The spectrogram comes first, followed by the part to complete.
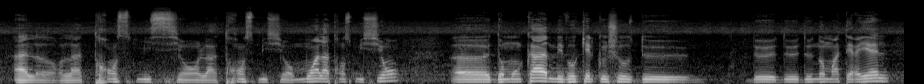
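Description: A normal speaking voice from a man, medium in pitch, with fairly even intonation. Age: young. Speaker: young festival participant. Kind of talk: live public radio panel chat.

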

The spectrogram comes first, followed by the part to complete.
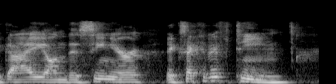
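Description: A man with an Austrian accent speaks at a medium pitch, his pitch rising and falling in an ordinary way. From Austria, Vienna. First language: German. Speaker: impact investor. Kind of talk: interview. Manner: hesitant, many fillers.

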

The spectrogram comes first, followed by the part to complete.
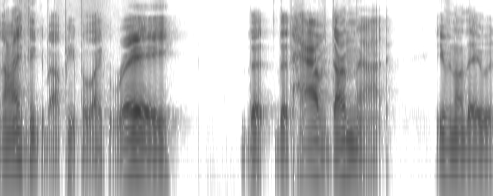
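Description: Very deep and low, a man's voice carries vocal fry, lively intonation and an American accent at a fairly quick pace. The recording is very clean over a silent background. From US West, Wind River Reservation, Wyoming. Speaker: fishing guide and psychologist. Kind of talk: casual interview.

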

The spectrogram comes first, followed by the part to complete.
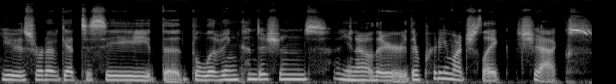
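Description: A woman's fairly high voice with an American accent, fairly even intonation and a fairly slow pace, on a very clean recording with a silent background. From US South, Raleigh, North Carolina. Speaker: university student. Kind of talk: casual talk with slide presentation. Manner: halting, many fillers.

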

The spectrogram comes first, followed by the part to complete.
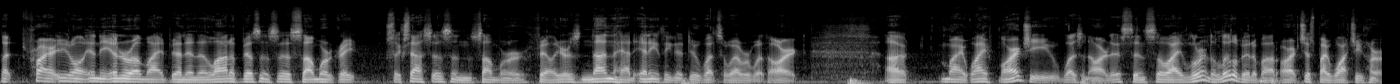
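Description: A man with an American accent and an unremarkable speaking voice, medium pitch, ordinary pitch variation and a fairly quick pace. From United States. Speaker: artist. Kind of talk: interview. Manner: casual, chatty.

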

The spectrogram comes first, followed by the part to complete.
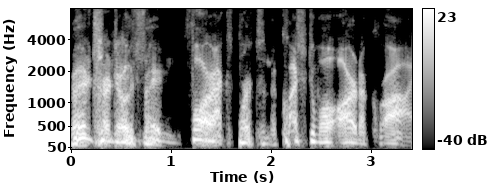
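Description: A man's gruff, raspy, put-on character voice, fairly low in pitch, at a moderate pace. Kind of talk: announcer.

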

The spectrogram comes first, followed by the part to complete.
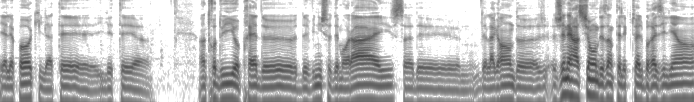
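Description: The recording is very clean with a silent background as a man speaks at a very deep, low pitch. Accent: Portuguese. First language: Portuguese (speaking French). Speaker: ocean foundation advocacy director. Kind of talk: interview. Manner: halting with repetitions.

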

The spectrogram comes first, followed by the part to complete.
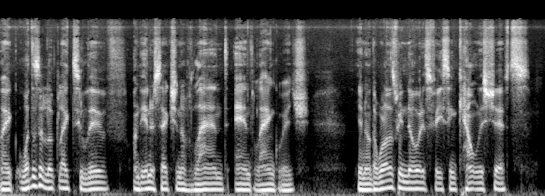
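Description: This man's voice is very deep and low, with fairly even intonation at a moderate pace. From Ecuador. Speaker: language justice activist. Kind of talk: radio panel discussion. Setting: studio.

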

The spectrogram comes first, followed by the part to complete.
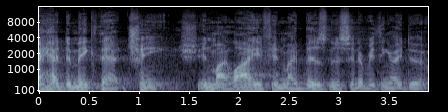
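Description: Noticeable background noise and audible room echo surround a man who speaks fairly quickly in an American accent. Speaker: motivational speaker and author. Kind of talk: speech.

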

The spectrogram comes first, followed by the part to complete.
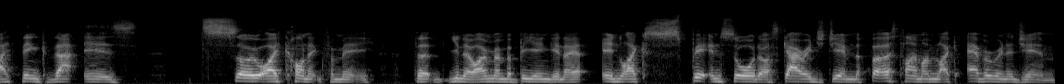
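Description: A man speaks with an English accent at medium pitch. His pace is fairly slow and his intonation fairly even. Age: 20s. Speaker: musical theatre actor. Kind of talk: interview.

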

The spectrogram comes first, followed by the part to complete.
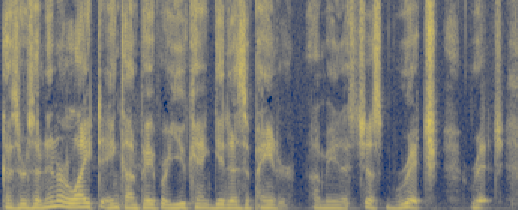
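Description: A man with an American accent talks at a fairly quick pace in a medium pitch. His voice is dark, mellow and somewhat breathy, with fairly even intonation. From Iowa, US Midwest. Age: 80s+. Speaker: painter. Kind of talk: interview. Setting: radio studio.

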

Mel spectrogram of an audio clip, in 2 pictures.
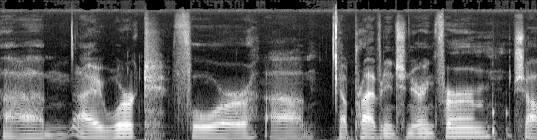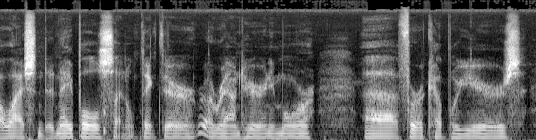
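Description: With a Midwestern American accent, a man speaks fairly slowly at a fairly low pitch in a monotone, flat delivery. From Kansas, Johnson County. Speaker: county road engineer. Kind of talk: interview. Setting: public works office.

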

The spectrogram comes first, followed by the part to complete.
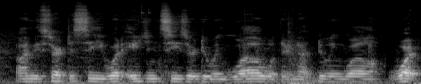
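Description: Through audible room echo, a dark, mellow tone comes across with an American accent at a fairly quick pace. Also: man. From US South. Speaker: nonprofit co-founder. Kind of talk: interview.

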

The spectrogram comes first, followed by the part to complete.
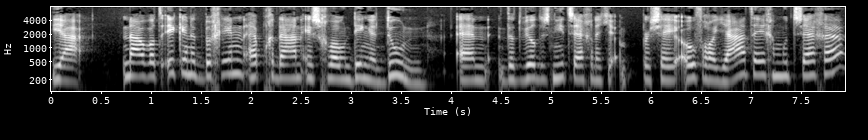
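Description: This woman has an ordinary speaking voice, pitched fairly high. She talks at a moderate pace with ordinary pitch variation. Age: 20s. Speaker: entrepreneur, personal development coach. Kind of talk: casual interview.

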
